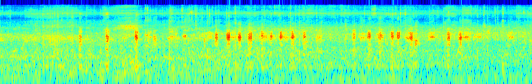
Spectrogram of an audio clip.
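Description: A flock of mallards quacking: a fast run of short quacks starts about a second in, is busiest a couple of seconds later, and thins out near the end.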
